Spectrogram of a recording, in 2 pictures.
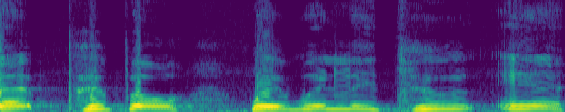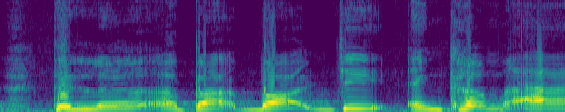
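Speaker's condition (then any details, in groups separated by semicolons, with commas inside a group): Cerebral palsy; speech impairment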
